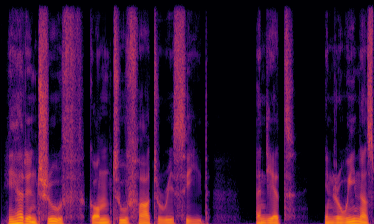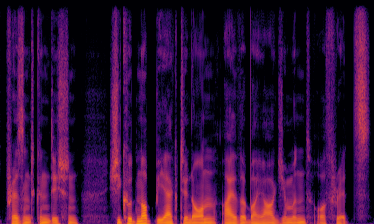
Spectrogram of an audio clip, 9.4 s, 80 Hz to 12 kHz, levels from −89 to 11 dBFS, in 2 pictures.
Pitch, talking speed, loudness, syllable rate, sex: 95 Hz, 165 wpm, -20 LUFS, 4.7 syllables/s, male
